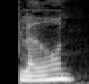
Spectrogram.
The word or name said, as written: bladren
